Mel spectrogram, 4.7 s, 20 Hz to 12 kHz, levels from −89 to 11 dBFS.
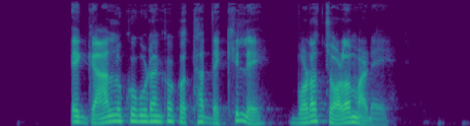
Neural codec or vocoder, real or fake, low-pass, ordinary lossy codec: none; real; 10.8 kHz; Opus, 32 kbps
